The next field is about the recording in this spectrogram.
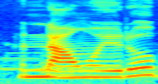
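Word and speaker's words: Naoero: এখন থেকে দেশটির নতুন নাম নাওয়েরো প্রজাতন্ত্র। স্থানীয় ভাষায় উচ্চারণ ও বানানের সঙ্গে মিল রেখেই এই পরিবর্তন আনা হয়েছে।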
